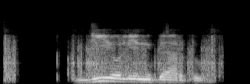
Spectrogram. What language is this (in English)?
Esperanto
